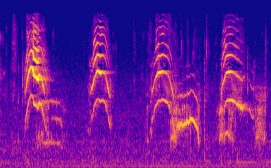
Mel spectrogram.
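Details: Indoors with rescued pregnant cat Harlequin as she gives birth to six kittens, four sharp arched mews, two of them trailing into lower wavering tails, spaced about a second apart.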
